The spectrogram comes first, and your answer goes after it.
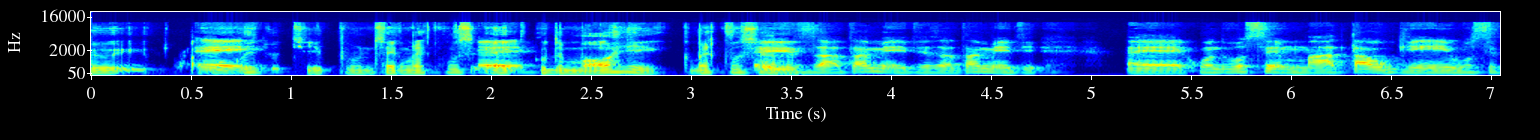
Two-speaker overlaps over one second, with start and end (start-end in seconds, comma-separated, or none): none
